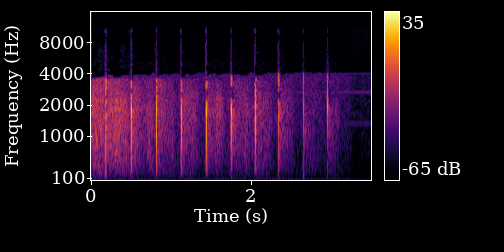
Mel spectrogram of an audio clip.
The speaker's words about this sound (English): And I take this opportunity to thank all the presenters that contributed to our conference this year, and I ask you to join me in a big applause to both of them.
